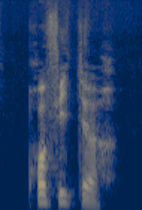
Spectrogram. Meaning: 1. profiteer 2. scrounger; freeloader; welfare parasite
- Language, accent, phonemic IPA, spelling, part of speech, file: French, France, /pʁɔ.fi.tœʁ/, profiteur, noun, LL-Q150 (fra)-profiteur.wav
